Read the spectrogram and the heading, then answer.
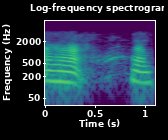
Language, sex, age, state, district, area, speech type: Sanskrit, male, 18-30, Uttar Pradesh, Mirzapur, rural, conversation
